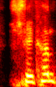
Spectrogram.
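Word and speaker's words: ث: সা হচ্ছে খুবই গুরুত্বপূর্ণ একটা হরফ, কারণ এটা উচ্চারণ অনেকের হয় না। এই দেখুন জিহ্বার যে আগাটা আছে, জিহ্বার আগাটা সামনের উপরে দুই দাঁতের আগার সঙ্গে লেগেছে এবং ঠোঁট কিন্তু ফাঁকা থাকবে। এবং এটা উচ্চারণ করার উপায় হচ্ছে আপনি সামনে এভাবে হাত দিবেন, সা। সাটা যখন বলবেন, জিহ্বার আগাটা সামনের উপর দুই দাঁতের আগার সঙ্গে লাগিয়ে, তখন কিন্তু একটা বাতাস বের হবে।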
